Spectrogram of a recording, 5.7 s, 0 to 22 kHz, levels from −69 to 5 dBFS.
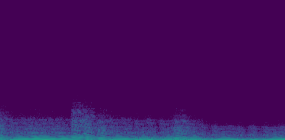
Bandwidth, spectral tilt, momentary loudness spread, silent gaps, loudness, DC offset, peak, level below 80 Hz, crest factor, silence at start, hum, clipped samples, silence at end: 7 kHz; -8.5 dB/octave; 5 LU; none; -35 LUFS; under 0.1%; -22 dBFS; -48 dBFS; 12 dB; 0 s; none; under 0.1%; 0 s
